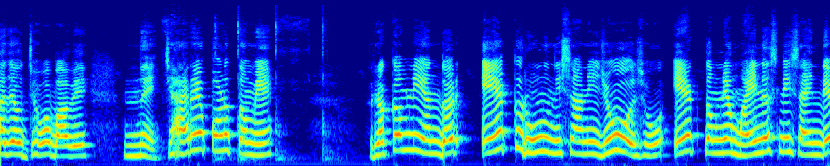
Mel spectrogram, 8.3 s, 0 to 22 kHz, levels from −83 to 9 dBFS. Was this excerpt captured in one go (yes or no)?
no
